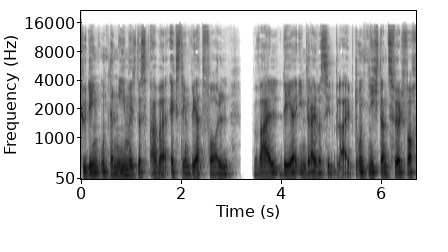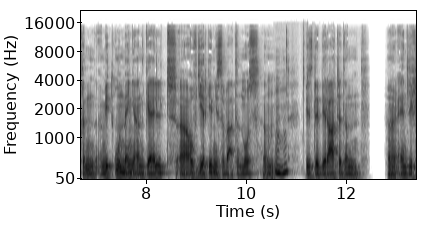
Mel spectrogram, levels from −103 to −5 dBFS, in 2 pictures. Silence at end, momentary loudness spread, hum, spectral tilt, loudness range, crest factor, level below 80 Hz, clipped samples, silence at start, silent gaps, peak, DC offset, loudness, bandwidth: 0 s; 7 LU; none; -6 dB/octave; 3 LU; 16 dB; -42 dBFS; under 0.1%; 0 s; 3.24-3.41 s, 12.52-12.76 s; 0 dBFS; under 0.1%; -18 LUFS; 15.5 kHz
